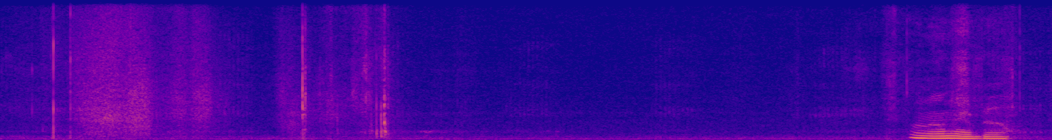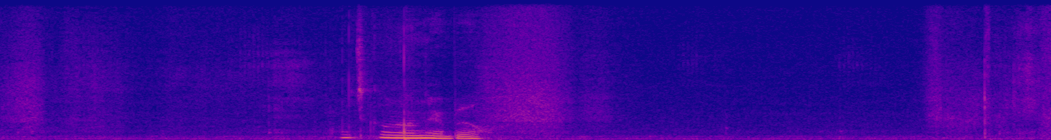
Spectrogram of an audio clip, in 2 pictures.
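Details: Domestic cat from a household of eleven cats: two drawn-out, wavering, falling meow-like calls about four seconds apart over a low steady hum, with a few brief rustles and taps earlier.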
